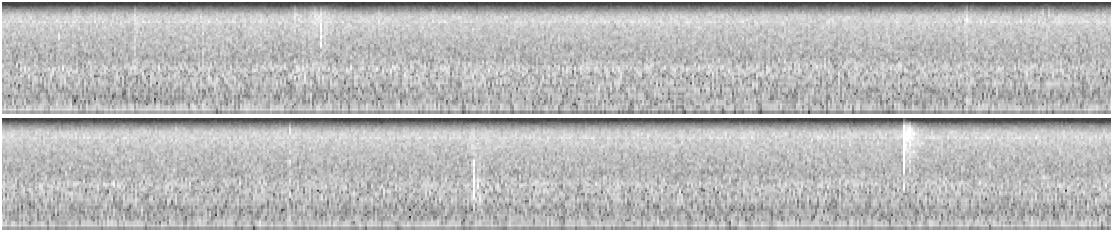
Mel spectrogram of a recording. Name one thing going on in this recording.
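Hands rustle softly through hair.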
